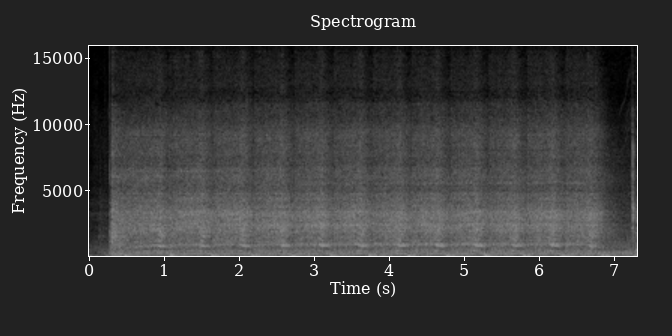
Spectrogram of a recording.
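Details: 2005 Subaru WRX STI, cranked with plugs out and throttle floored for a compression test (cylinder 1 about 112 PSI); steady starter whir, even low pulses, no drag: normal cranking.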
